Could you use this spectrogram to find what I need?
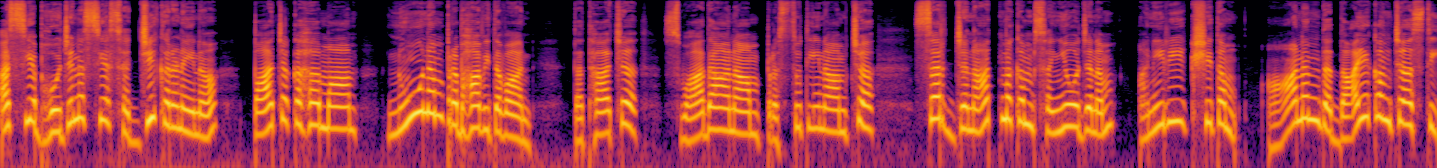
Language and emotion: Sanskrit, surprised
